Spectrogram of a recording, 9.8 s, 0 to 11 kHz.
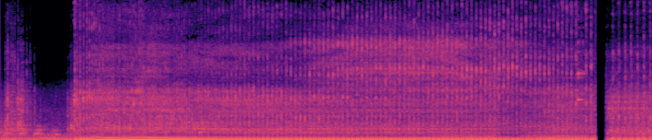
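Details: Newly bought Honda XR150 that was very noisy, after oil change and carburetor refit: single-cylinder engine starts, blips, then settles into steady, even idle with no knocking.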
